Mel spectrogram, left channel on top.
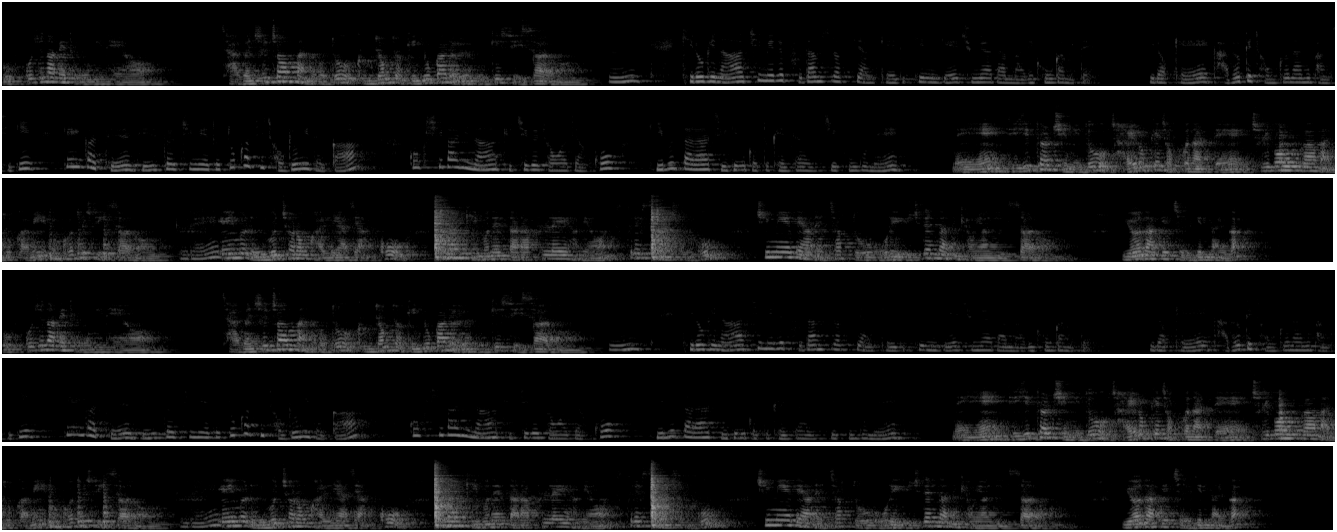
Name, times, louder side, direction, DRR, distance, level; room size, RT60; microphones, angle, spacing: voice 1, 0.0-1.5 2.2-5.8 22.8-37.3 37.6-39.0, equal, 15° left, -1 dB, 2.8 m, -43 dB
voice 2, 6.1-10.9 11.5-22.3 28.4-28.9, left 2 dB, 70° left, 9 dB, 0.8 m, -49 dB
sound 1, 26.0-26.7 27.1-28.1 28.8-28.9 30.5-30.6 31.0-31.7 33.1-34.0 35.1-35.2, right 4 dB, 45° right, 1.5 m, -39 dB
16.5 x 9.6 x 2.5 m, 0.79 s
head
